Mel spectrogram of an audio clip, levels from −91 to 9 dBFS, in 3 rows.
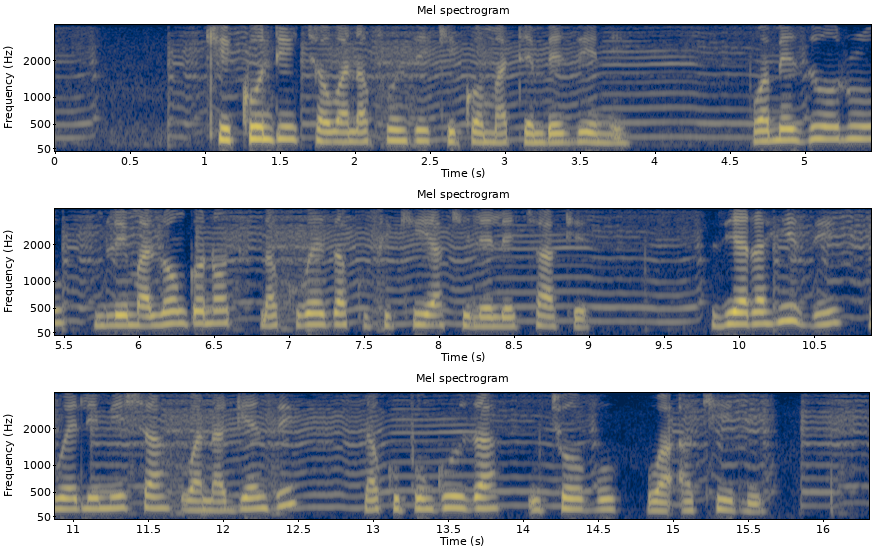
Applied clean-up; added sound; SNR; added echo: none; Fart; 20 dB; none.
